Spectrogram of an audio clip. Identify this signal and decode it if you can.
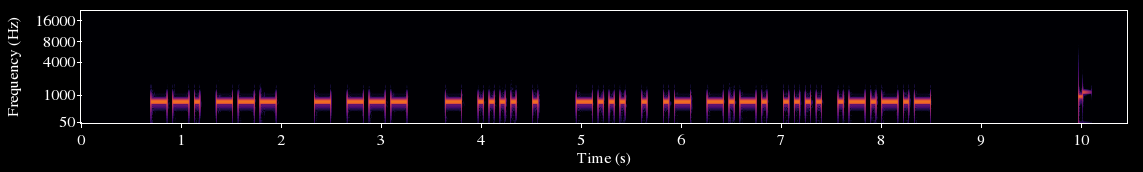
Morse code, heard as a keyed tone, about 22 wpm, 700 Hz. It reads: GO TO THE BEACH.
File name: practice / 22wpm / Easy Sentences with Hints - 22wpm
